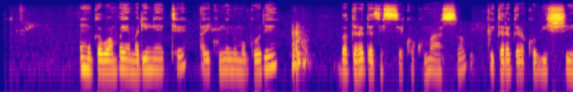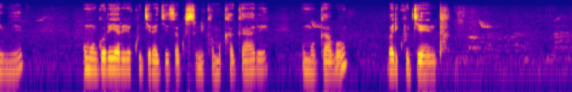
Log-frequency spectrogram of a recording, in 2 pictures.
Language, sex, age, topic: Kinyarwanda, female, 25-35, health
